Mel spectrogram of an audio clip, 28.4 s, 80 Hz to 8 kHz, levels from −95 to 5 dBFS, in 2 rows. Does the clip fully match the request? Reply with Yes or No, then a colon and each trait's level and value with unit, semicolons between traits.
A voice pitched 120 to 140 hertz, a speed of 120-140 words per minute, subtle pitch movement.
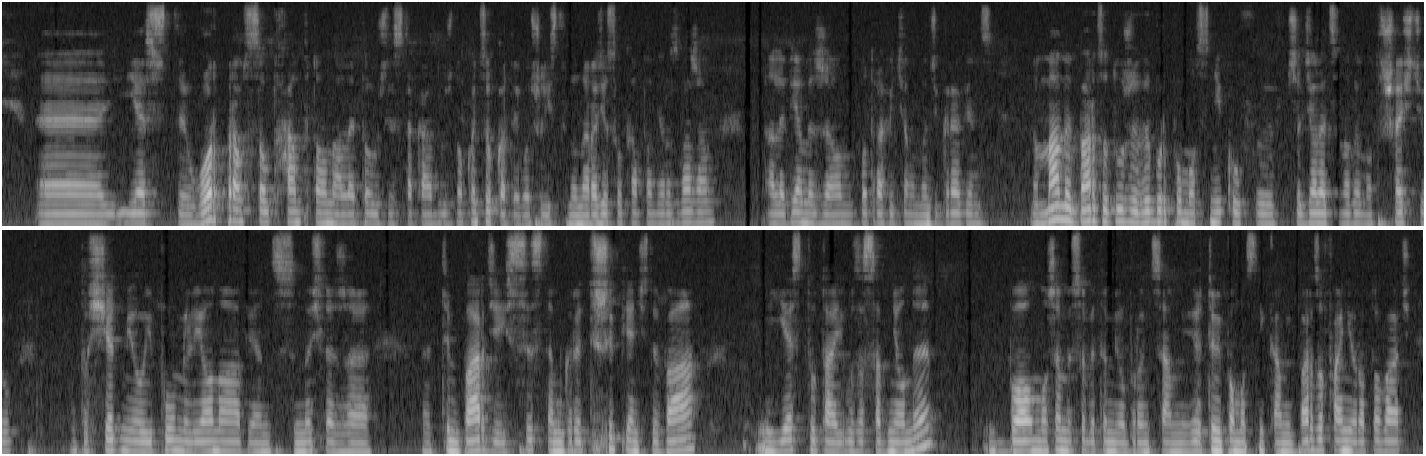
Yes: low, 130 Hz; average, 135 wpm; narrow, 1.8 semitones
